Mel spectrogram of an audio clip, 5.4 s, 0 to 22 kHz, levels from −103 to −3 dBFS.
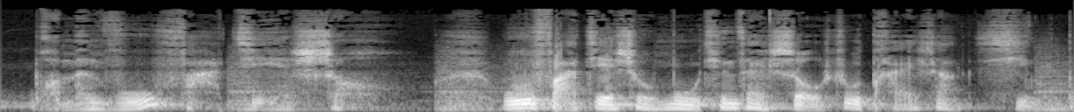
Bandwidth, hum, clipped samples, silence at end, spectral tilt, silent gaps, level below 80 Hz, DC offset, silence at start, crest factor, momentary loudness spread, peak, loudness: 16.5 kHz; none; under 0.1%; 0 s; -5.5 dB/octave; none; -38 dBFS; under 0.1%; 0 s; 16 dB; 14 LU; 0 dBFS; -17 LUFS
